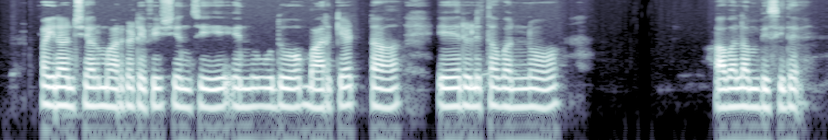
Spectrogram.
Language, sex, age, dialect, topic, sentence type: Kannada, male, 18-24, Mysore Kannada, banking, statement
